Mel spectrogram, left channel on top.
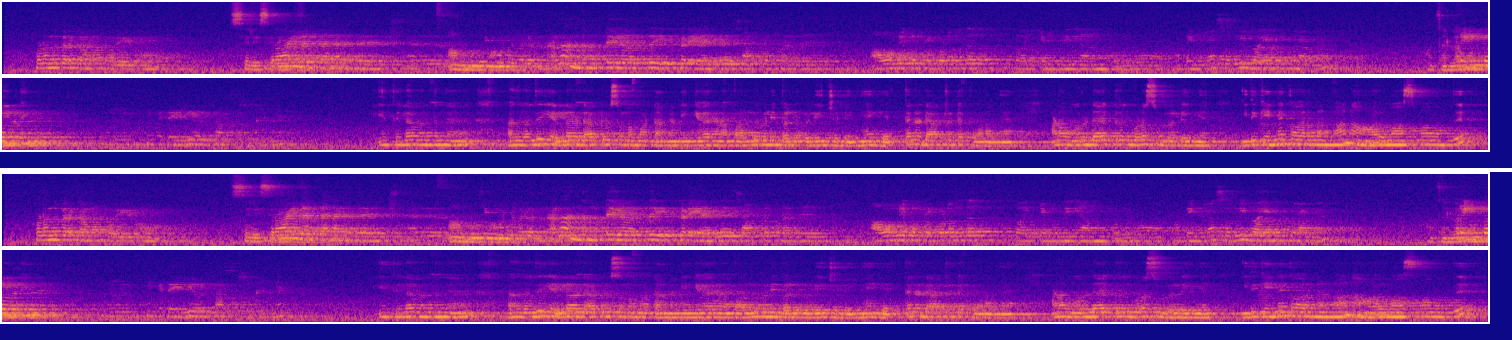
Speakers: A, on the right; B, on the left.
A: கொழந்த பிறக்காம போயிரோ
B: சரி சரிங்க
A: பிராய்லர் தானேங்க அது அது
B: ஆமா
A: ஊசி
B: ஆமாங்க
A: போட்டு வறது அதனால அந்த முட்டையில வந்து இது கிடையாது சாப்பிடக்க கூடாது அவங்களுக்கு அப்றோ குழந்த பாக்கியம் வந்து இல்லாம போயிரு அப்டின்னு எல்லா சொல்லி பயமுறுத்துறாங்க
B: அதெல்லா
A: அப்றோ
B: ஒண்ணு
A: இப்ப வந்து
B: இல்லைங்க
A: ம் நீங்க டெய்லிய ஒண்ணு சாப்பிட சொல்றீங்க
B: இதுல வந்துங்க அது வந்து எல்லா டாக்டரும் சொல்ல மாட்டாங்க நீங்க வேற என்னா பல்லு வலி பல்லு வலின்னு சொல்லீங்க எத்தன டாக்டர்ட்ட போனாங்க ஆனா ஒரு டாக்டர் கூட சொல்லலைங்க இதுக்கு
A: ம்
B: என்ன காரணம்னா நான் ஆறு மாசமா வந்து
